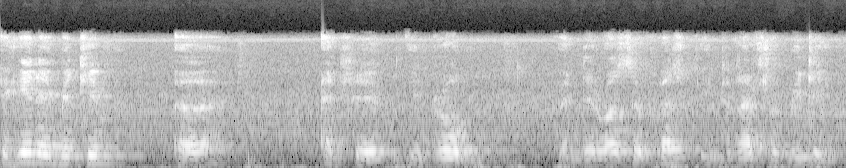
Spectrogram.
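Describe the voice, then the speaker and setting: This man keeps a moderate pace broken by long, frequent pauses, with noticeable background noise behind him. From India. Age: 80s+. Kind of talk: interview answer.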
